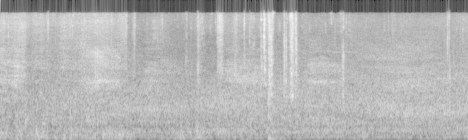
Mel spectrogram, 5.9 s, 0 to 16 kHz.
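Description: A 1956 Chevrolet Bel Air on a test drive around Laguna Beach, California. Steady engine and road rumble mix with wind buffeting from inside the cabin, along with a few light clicks and rattles.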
